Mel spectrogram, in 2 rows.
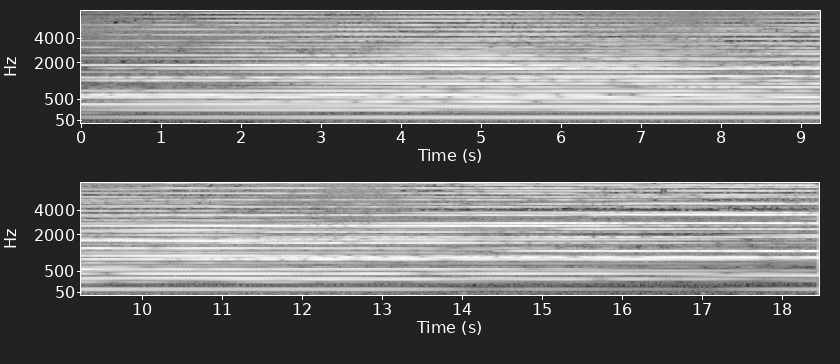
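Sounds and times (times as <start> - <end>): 
clarinet notes: 0.2 - 18.4.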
